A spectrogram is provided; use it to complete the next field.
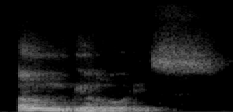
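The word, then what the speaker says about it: ἄγγελος: nós temos uma nuance Nós temos dois Gama esses dois Gamas que representa 2G Se a gente fosse pronunciar com 2G ficaria Mas acontece que quando tem dois Gamas esse primeiro aqui vai ter um sol nasal de n desta maneira ficará a pronúncia angelos mensageiro que muitas vezes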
